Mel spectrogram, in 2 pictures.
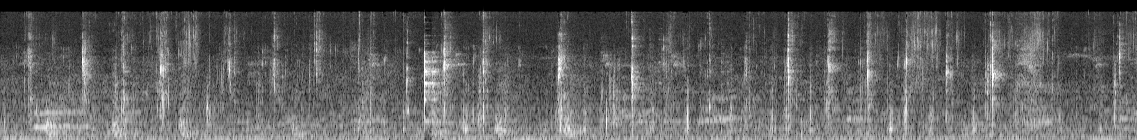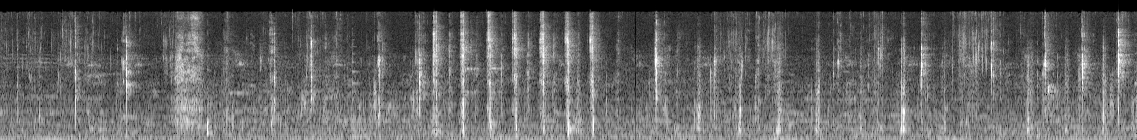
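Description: A man eating mutton curry with rice and luchi by hand: wet chewing with many short, sharp smacks at an uneven pace.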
